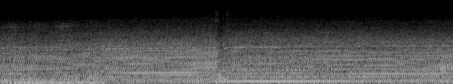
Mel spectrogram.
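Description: A Porsche race car in the iRacing sim at Sebring revs hard and accelerates, its engine note climbing then shifting down to a steady high drone, loud and close.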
